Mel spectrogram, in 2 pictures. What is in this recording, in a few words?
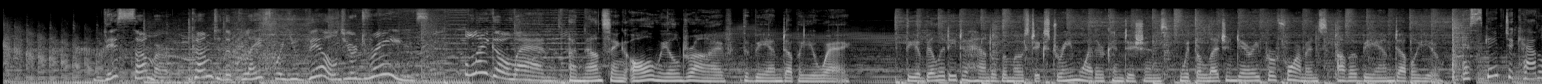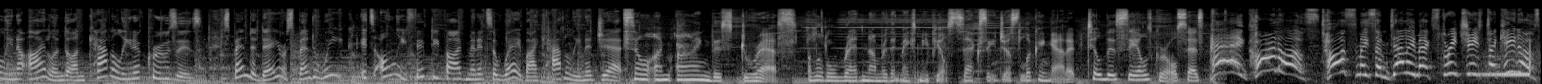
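commercial, female voice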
